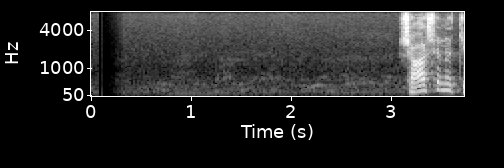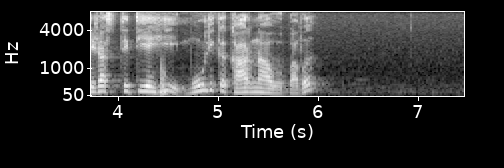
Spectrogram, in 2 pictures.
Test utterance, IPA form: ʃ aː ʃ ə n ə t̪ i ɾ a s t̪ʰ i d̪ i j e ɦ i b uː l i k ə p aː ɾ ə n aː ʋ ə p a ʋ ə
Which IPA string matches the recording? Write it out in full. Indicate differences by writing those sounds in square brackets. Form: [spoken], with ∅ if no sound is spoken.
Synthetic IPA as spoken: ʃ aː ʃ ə n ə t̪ i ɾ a s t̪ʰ i [t̪] i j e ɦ i [m] uː l i k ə [k] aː ɾ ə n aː ʋ ə [b] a ʋ ə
